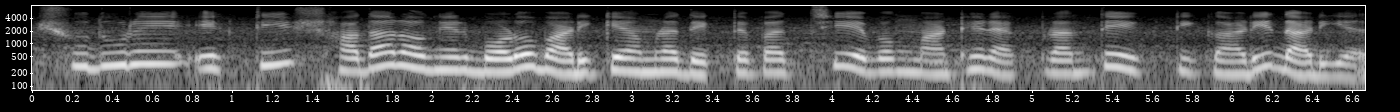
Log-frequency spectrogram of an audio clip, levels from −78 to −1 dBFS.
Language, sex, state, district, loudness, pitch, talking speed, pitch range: Bengali, female, West Bengal, North 24 Parganas, -18 LUFS, 235 Hz, 155 wpm, 205-280 Hz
